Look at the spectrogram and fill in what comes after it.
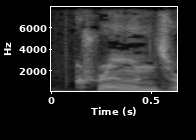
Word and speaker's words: Crunez: We called him cr- Croons, rhymes with prunes when Corey read his, uh, his name uh, on a previous uh, opening.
